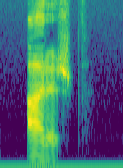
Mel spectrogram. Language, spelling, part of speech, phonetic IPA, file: Polish, areszt, noun, [ˈarɛʃt], Pl-areszt.ogg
